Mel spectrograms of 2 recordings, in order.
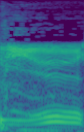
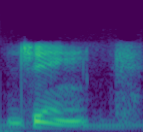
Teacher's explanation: Since we've adopted the word Beijing, I think a lot of people think that because it's a Chinese word, it should be pronounced in a foreign-sounding way. So I think a lot of people simply adopt a French-sounding jeu sound rather than the very simple English jing. And the irony is, while there are a few sounds that are hard for students, the jing is one of the easiest ones.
